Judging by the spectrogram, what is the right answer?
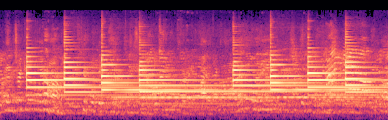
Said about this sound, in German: Stopp, stopp, stopp. Nicht die Klingel beendet die Stunde, sondern ich.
